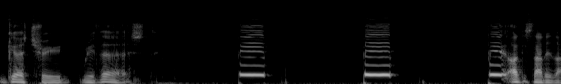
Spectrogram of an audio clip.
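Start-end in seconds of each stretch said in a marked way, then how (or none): 2.4-5.1 high, loud electronic-style beep; reversing beep. Pretend. Narrator adds beeps for reversing goat, high beeping. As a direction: imitate a truck's reversing beeper. Imitates a reversing vehicle's beeper.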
